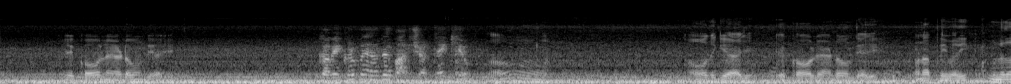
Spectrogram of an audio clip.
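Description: Steady low rumble of a jet airliner's engines heard from inside the cabin as it taxis, with voices talking over it several times.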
